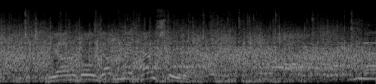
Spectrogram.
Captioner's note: some Applause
